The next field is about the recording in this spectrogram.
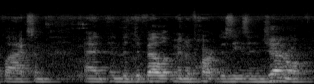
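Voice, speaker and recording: A man's fairly high voice, with audible room echo and noticeable background noise. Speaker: cardiologist giving a public health talk. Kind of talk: lecture. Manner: loud. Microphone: speaking without the microphone.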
